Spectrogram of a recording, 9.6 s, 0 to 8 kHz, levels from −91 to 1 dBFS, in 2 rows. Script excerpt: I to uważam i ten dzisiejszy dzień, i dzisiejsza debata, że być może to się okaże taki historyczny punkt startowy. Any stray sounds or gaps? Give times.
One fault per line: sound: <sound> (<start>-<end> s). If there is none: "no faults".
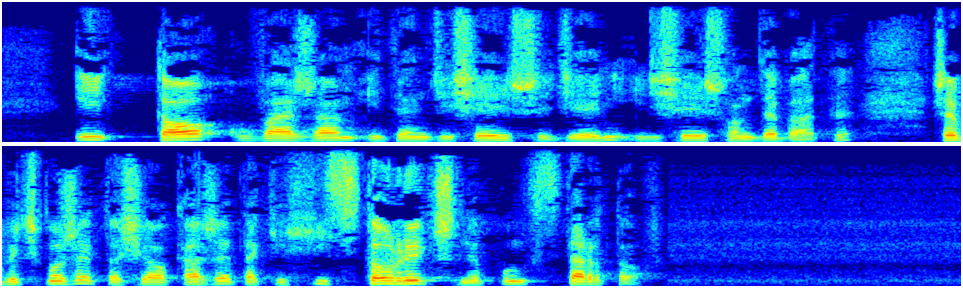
no faults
